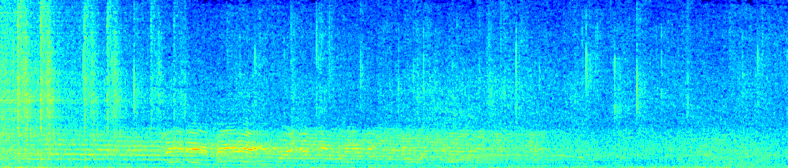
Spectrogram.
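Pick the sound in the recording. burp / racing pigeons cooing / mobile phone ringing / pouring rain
pouring rain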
